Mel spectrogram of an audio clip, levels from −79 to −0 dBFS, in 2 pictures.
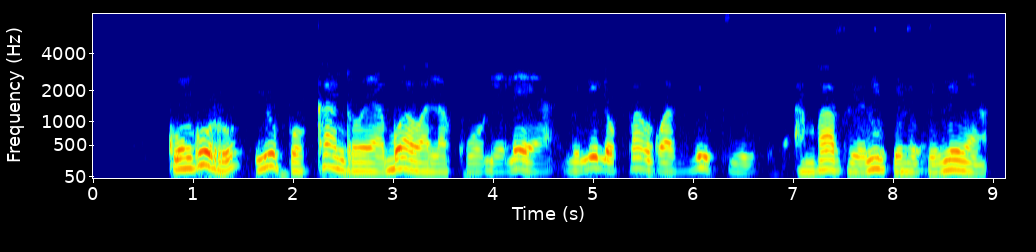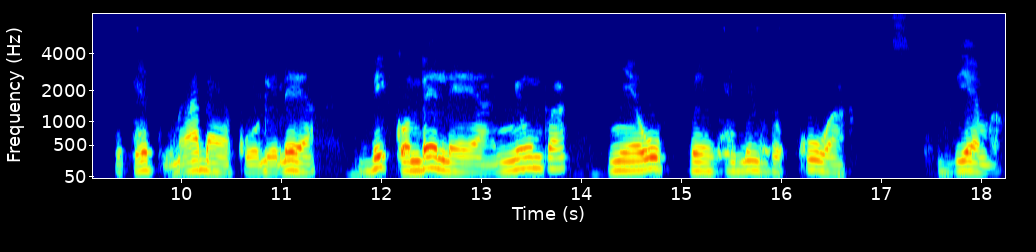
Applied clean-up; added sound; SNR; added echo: neural mask model Resemble Enhance denoiser.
